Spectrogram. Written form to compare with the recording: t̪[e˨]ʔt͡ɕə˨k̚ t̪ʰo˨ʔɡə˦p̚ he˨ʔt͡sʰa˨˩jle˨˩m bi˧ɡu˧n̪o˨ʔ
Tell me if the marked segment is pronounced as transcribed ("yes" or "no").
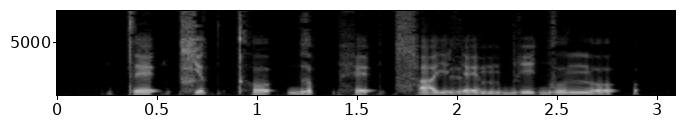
yes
